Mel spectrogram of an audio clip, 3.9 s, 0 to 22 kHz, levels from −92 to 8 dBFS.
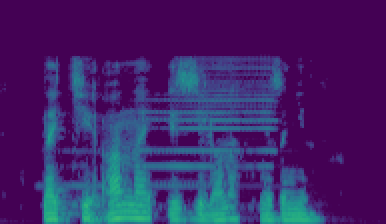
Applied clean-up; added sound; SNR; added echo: classical method spectral subtraction.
